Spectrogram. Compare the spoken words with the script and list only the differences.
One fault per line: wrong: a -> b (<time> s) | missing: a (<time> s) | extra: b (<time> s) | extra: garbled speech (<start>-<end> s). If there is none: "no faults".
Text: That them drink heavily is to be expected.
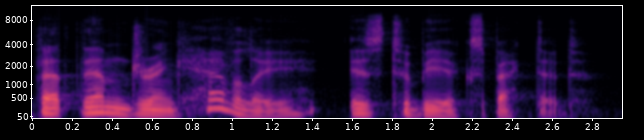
no faults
